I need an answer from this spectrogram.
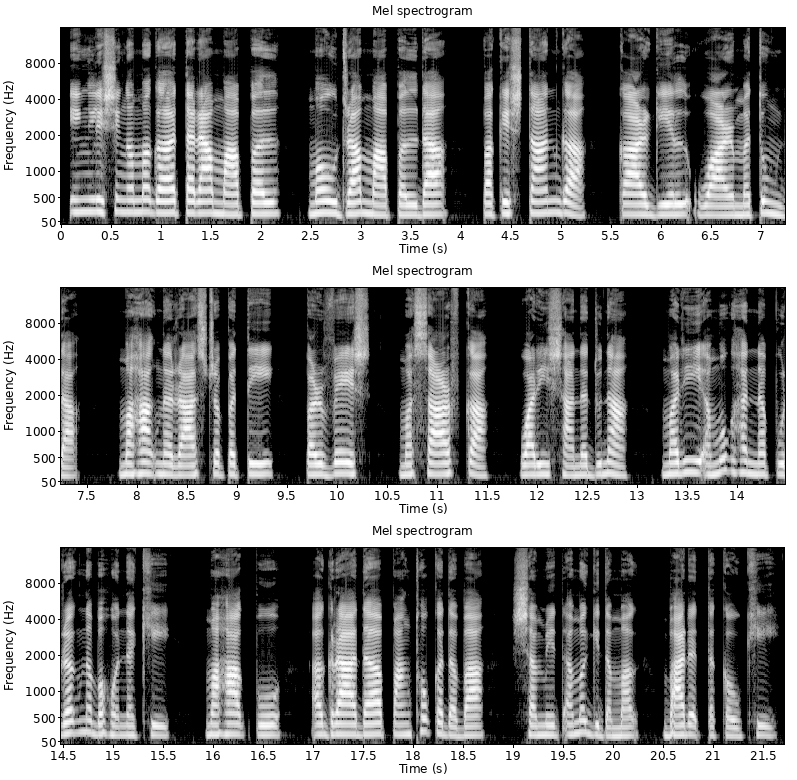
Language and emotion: Manipuri, neutral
